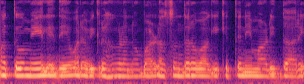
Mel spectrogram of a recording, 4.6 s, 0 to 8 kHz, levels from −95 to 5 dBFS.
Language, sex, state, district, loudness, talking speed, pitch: Kannada, female, Karnataka, Dakshina Kannada, -16 LUFS, 105 wpm, 200 Hz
